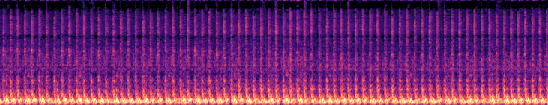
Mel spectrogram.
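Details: Commander with uneven low popping chuff about three beats a second, choppy rather than smooth, like it is stumbling and dropping a cylinder; owner suspects a misfire, not confirmed.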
